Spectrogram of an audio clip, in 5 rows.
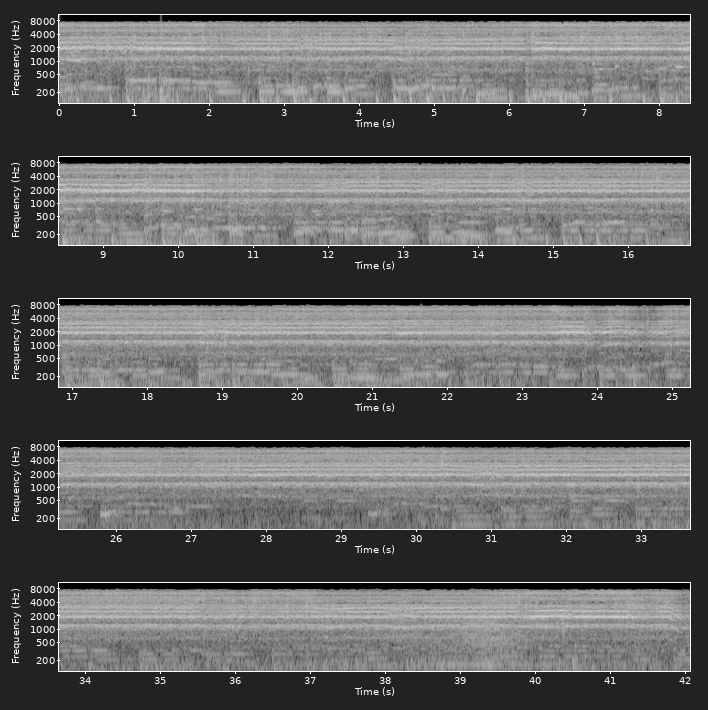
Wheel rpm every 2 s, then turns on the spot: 160, 160, 160, 160, 160, 160, 160, 160, 160, 160, 160, 160, 130, 160, 160, 160, 160, 160, 160, 160, 150.
none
